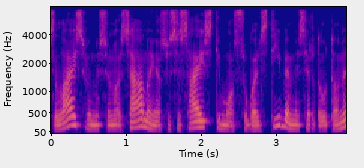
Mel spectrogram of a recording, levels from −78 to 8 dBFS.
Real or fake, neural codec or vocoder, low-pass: fake; codec, 16 kHz, 4.8 kbps, FACodec; 7.2 kHz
